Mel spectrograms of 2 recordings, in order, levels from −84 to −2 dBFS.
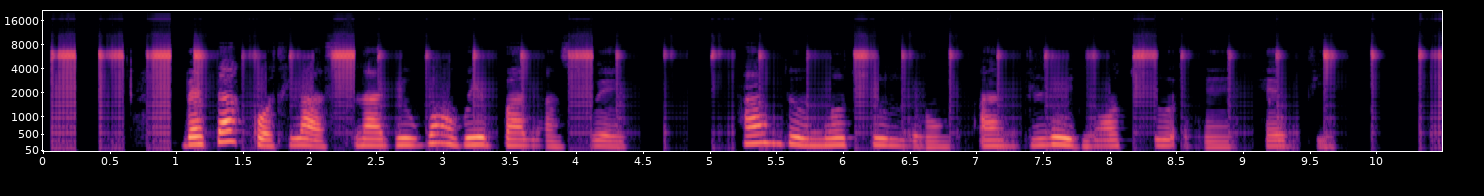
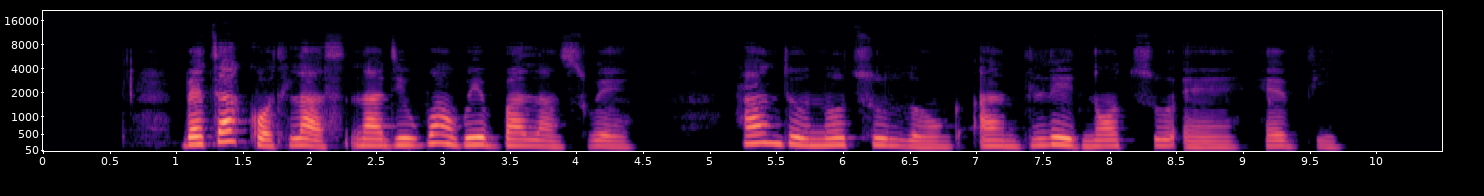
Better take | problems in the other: second | noise reduction (neural mask model RNNoise)

